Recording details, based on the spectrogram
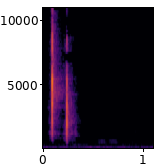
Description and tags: Ipad click
Click of an Ipad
